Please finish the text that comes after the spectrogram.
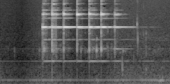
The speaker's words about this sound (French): Quand tu entendras la cloche sonner, tourne la page.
